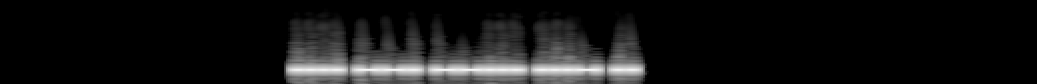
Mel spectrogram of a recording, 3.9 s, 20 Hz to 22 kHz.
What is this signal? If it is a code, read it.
Morse code, heard as a keyed tone, about 51 wpm, 700 Hz. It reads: HG7VI
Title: DXCC-100 Call Signs - 5 Characters - Repeated 3x - 50wpm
